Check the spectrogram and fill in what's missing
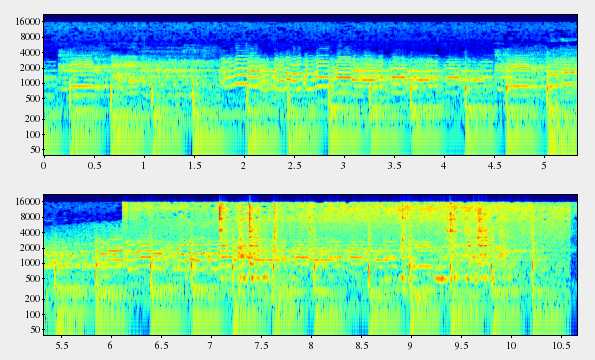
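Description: Cloves, black peppercorns, a piece of cinnamon, ginger-garlic paste and green coriander fry in a pan for a Kolhapuri mutton broth. A sizzle swells partway through and keeps going under rhythmic background music.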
